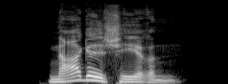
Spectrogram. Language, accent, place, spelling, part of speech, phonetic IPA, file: German, Germany, Berlin, Nagelscheren, noun, [ˈnaɡl̩ˌʃeːʁən], De-Nagelscheren.ogg
- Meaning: plural of Nagelschere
